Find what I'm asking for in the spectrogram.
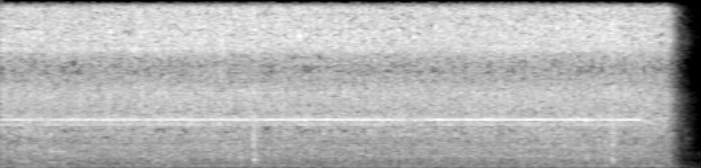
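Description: A hand-cranked knitting machine spins steadily around while knitting a hat, giving a continuous mechanical whirring hum that runs unbroken for about four seconds and then stops abruptly.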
